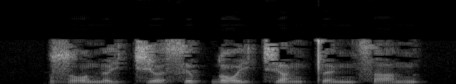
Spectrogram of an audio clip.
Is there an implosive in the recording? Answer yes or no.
yes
